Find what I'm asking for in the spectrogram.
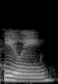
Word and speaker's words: Ewing: Yeah, Ewing, but it's close enough.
